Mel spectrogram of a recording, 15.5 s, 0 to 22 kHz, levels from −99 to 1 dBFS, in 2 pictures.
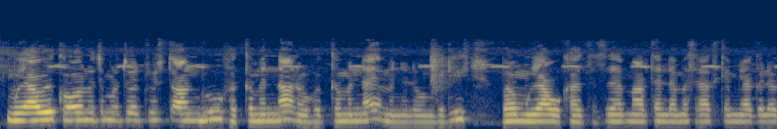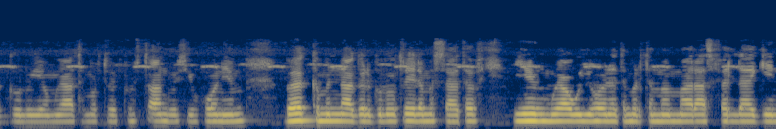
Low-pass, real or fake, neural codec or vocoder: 7.2 kHz; real; none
